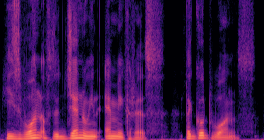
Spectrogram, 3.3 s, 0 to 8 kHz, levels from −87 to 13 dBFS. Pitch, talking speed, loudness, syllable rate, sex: 115 Hz, 180 wpm, -19 LUFS, 5.3 syllables/s, male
